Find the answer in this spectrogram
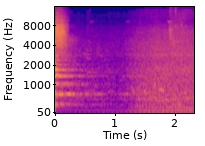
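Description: The end of a man's loud, drawn-out preaching voice through a microphone and public-address system, echoing away during the first half second. It is followed by a low steady hum from the sound system.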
